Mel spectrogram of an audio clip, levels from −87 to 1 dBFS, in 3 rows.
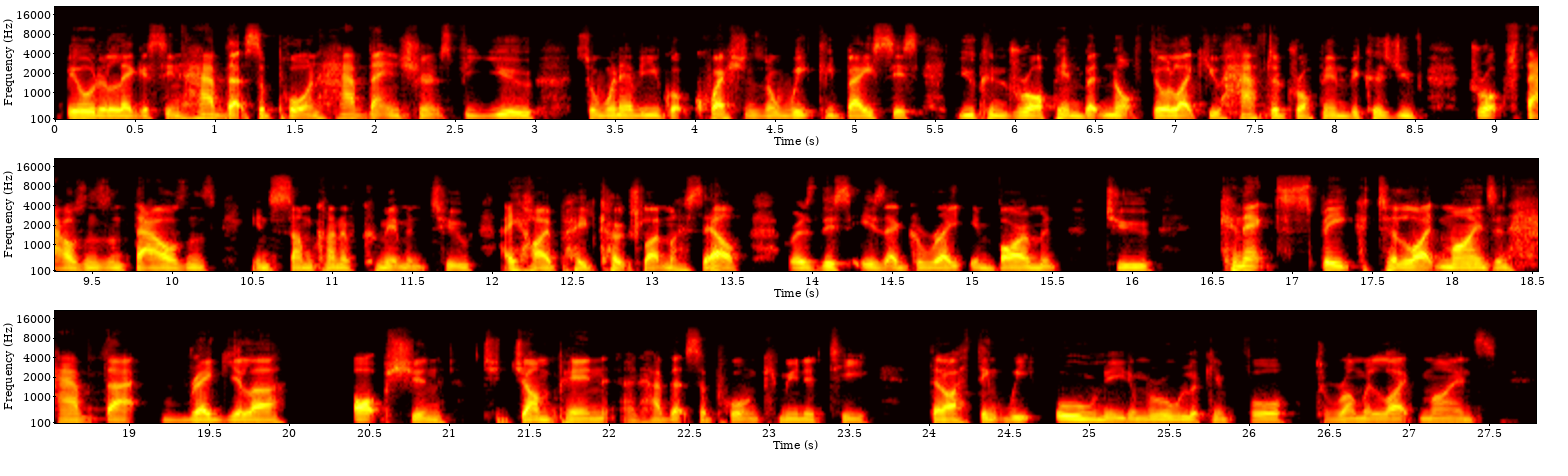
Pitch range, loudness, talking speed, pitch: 90-105 Hz, -27 LUFS, 205 wpm, 95 Hz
